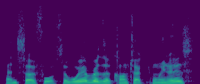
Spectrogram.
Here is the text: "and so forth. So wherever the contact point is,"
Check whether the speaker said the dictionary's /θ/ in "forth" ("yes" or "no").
yes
